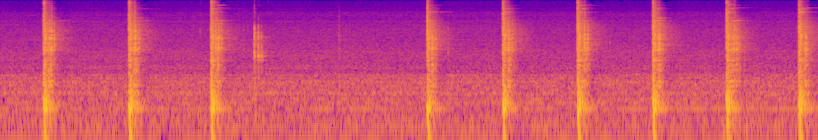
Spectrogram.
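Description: A striker's sledgehammer hits a blacksmith's set hammer held on red-hot round bar on the anvil, each blow a sharp ringing clang. Three blows come about a second apart, then a pause of about two seconds, then five more at the same pace, over a steady low hum.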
